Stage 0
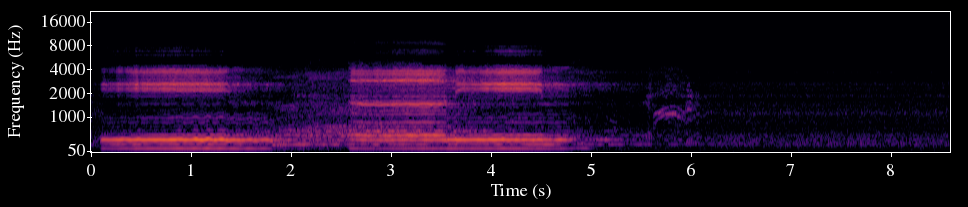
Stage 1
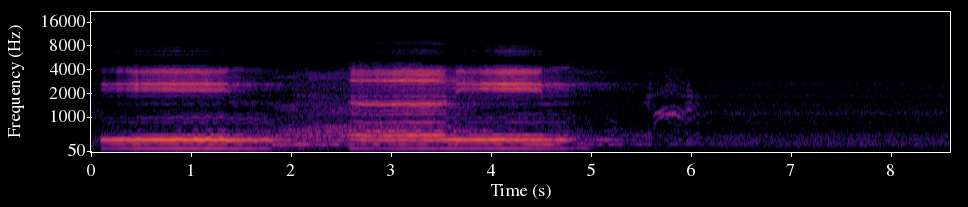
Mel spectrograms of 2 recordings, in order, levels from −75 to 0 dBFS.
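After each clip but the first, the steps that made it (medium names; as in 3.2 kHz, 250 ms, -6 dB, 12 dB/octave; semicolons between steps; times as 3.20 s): no audible change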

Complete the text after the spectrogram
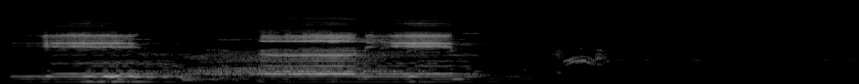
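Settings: spectral noise reduction 18 dB; de-hum 62.39 Hz, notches 3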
